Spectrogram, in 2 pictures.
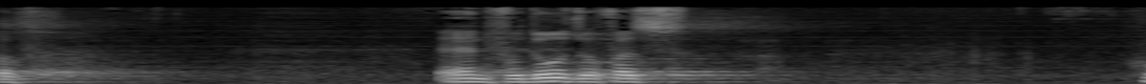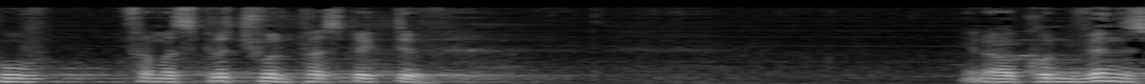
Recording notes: Jumuah lecture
